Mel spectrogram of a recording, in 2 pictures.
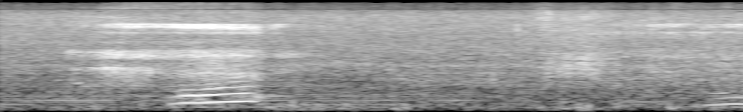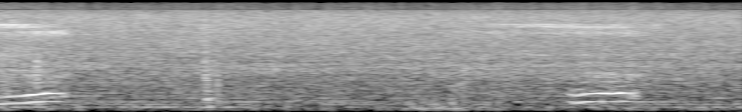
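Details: Pug snoring while asleep in a sitting position: three rising, whistling snores on the in-breaths.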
